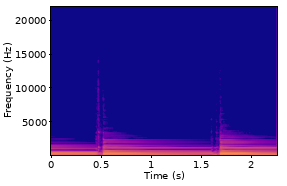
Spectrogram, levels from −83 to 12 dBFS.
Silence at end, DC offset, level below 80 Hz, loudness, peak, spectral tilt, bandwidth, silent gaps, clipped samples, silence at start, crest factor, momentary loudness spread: 0 s; under 0.1%; -62 dBFS; -22 LUFS; -8 dBFS; -12 dB/octave; 3.5 kHz; none; under 0.1%; 0 s; 12 dB; 11 LU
